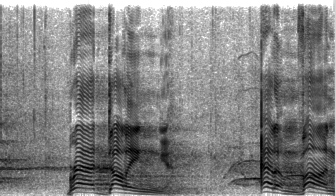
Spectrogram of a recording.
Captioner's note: crowd applauding; crowd cheering; crowd cheering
